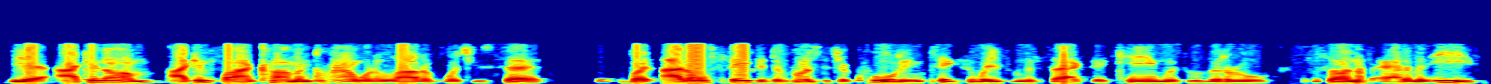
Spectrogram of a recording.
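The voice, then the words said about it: Hoarse voice. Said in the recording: “I'm a little hoarse, so if I'm clearing my throat, pardon me.”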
